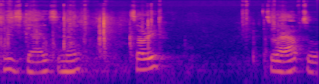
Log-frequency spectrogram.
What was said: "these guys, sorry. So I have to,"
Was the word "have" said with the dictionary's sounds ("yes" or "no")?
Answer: no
